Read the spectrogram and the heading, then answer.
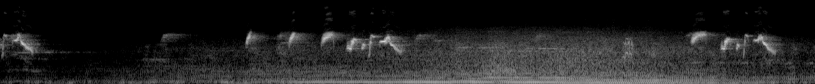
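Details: Red-whiskered bulbul sings while dancing as part of voice training, with two clusters of sharp, slurred whistled notes separated by a pause and a steady hiss underneath.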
